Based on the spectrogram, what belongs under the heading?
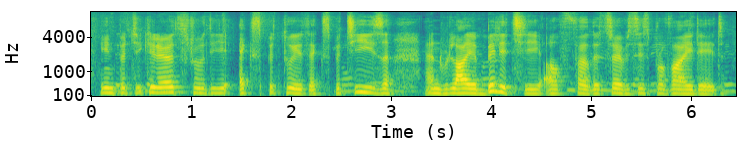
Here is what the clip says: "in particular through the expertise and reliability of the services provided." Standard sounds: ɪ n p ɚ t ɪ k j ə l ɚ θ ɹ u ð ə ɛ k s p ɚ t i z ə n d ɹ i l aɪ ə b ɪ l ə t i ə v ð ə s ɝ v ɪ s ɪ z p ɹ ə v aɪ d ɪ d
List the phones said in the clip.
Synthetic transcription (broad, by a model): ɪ n p ɚ t ɪ k j ə l ɚ θ ɹ u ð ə ɛ k s p ɚ t i z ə n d ɹ i l aɪ ə b ɪ l ə t i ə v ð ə s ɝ v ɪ s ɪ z p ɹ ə v aɪ d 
